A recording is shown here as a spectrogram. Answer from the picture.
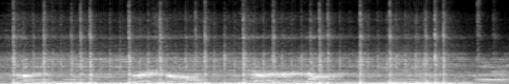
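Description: Heavy rock band playing live, heard from right beside the drum kit, so the drums and cymbals sit loudest over a dense low-end wall of bass and guitars. The full band comes back in after a brief drop at the very start.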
